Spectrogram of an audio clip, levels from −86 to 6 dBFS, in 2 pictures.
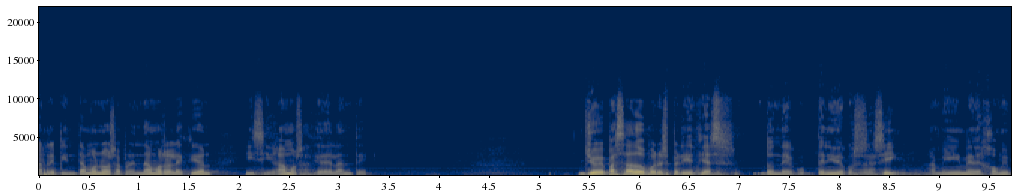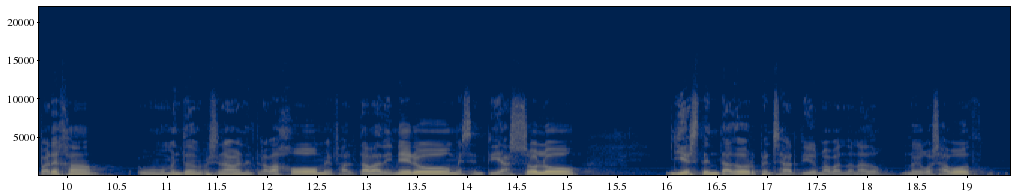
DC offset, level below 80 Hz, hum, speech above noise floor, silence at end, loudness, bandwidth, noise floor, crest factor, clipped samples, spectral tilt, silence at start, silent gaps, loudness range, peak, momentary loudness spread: under 0.1%; -54 dBFS; none; 38 dB; 0.35 s; -35 LUFS; 11.5 kHz; -73 dBFS; 22 dB; under 0.1%; -7 dB/octave; 0 s; none; 6 LU; -14 dBFS; 16 LU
